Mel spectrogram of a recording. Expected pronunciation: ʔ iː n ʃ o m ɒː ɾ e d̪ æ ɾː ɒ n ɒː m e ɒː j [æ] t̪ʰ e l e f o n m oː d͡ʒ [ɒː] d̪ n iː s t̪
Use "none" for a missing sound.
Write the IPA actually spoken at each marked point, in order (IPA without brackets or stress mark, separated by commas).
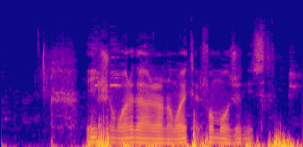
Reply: e, uː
